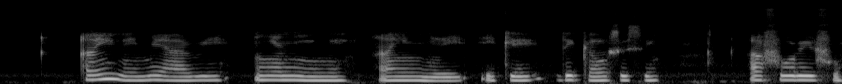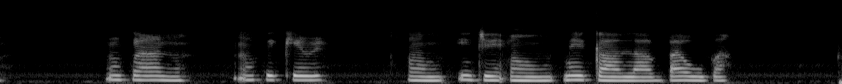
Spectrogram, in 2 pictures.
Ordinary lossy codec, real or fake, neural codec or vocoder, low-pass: none; fake; autoencoder, 48 kHz, 32 numbers a frame, DAC-VAE, trained on Japanese speech; 14.4 kHz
